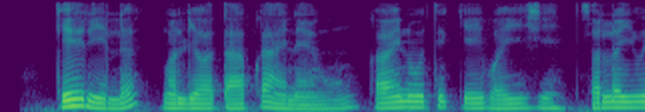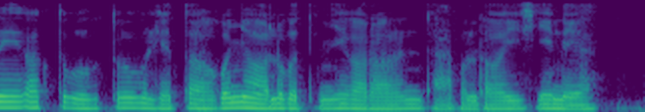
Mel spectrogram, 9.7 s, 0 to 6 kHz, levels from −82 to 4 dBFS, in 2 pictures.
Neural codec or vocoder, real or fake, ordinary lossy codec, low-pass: codec, 44.1 kHz, 7.8 kbps, Pupu-Codec; fake; none; 5.4 kHz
